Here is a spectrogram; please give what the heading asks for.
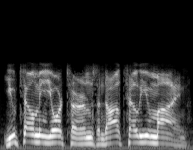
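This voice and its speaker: A man's voice: mid-range voice, a little slow, dry recording, recorded from a distance, narrow, tinny audio, faint music behind, voice pushed up, natural voice. A man voicing a defiant young swordsman who cheerfully taunts his enemy.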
